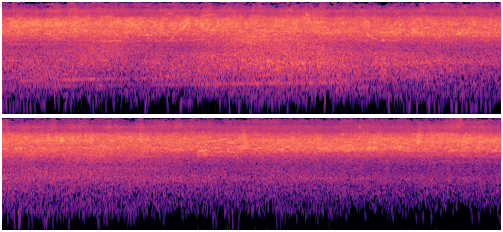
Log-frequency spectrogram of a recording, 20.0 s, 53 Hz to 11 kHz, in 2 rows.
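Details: Little red flying foxes roosting at Boonah, Queensland, Australia, on 19 February 2014, before a dispersal by council and contractors. A dense, continuous chorus of high, shrill squeals and chatter fills the clip without a break.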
